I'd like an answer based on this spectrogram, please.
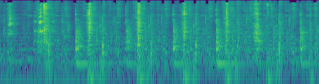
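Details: Deutz diesel with newly fitted injectors, first start attempt in many years, decompressed and cranked before trying to fire: steady cranking beat about two to three turns a second, keeps turning over but never fires or catches.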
